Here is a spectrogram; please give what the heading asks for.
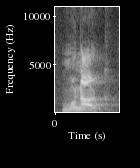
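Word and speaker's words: monarch: CH के लिए हम लोग वहाँ पे क बोलते हैं, जैसे एस्टमैक, मोनार्क, ठीक है।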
